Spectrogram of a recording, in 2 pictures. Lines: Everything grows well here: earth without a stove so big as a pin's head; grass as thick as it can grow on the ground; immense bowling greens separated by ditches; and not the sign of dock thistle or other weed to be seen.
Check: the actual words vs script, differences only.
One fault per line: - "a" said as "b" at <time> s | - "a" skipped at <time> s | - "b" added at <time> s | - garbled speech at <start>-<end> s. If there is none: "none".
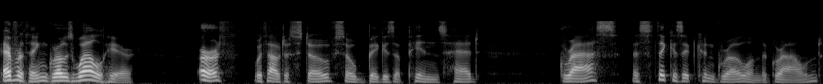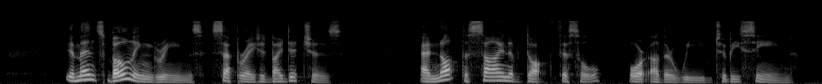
none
